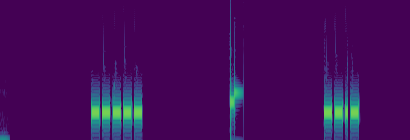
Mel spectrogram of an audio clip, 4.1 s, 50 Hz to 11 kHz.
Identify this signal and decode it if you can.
Morse code, heard as a keyed tone, about 46 wpm, 700 Hz. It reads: 0 Q
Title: Single Letter-Number Alt 45wpm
